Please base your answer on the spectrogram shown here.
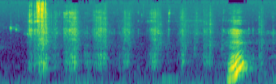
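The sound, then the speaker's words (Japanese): Crunching from someone chewing a Tongari Corn snack stuffed with crushed habanero: faint, scattered crisp bites, then one louder crunch near the end. “はい、とんがりコーンの穴に砕いたハバネロを詰めております。 はい、入ってますね。 はい、食べてみましょう。”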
